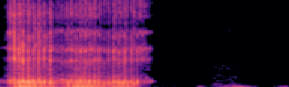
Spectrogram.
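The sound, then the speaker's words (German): A loud beatbox snort bass: one buzzy, rumbling inhaled snort, roughly a second long, made by a voice, then a couple of faint short puffs of breath. “Snort Base”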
